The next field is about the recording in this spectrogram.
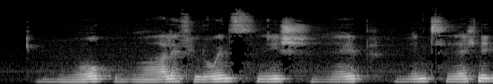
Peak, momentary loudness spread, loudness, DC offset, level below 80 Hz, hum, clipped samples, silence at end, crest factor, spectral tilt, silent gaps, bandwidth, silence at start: -4 dBFS; 18 LU; -21 LUFS; under 0.1%; -64 dBFS; none; under 0.1%; 0 s; 18 dB; -4 dB/octave; none; 14 kHz; 0.25 s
